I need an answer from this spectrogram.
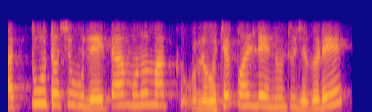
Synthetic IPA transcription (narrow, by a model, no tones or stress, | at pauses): at̪uːt̪əɕiulejt̪am̤əɽ̃uːnmaklot͡ɕekpəɳlenũːt̪ud͡ʑʱekəɽe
